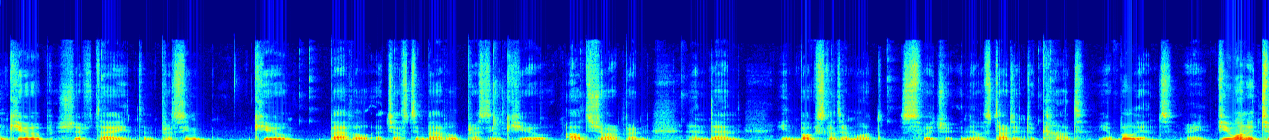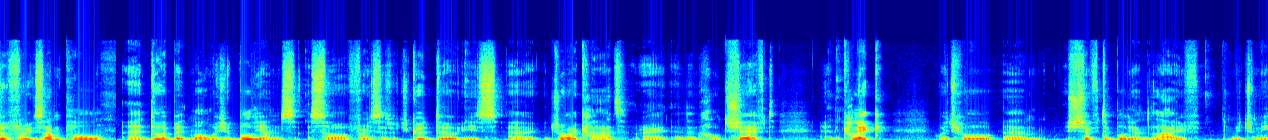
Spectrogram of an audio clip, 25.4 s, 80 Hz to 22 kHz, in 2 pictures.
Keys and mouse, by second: 1.6 q, 4.8 q, 6.6 middle click, 10.5 right click, 11.1-12.1 middle drag, 12.1 ctrl+z, 15.7-21.0 drag, 22.4-24.7 middle drag, 25.2-25.3 middle drag.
